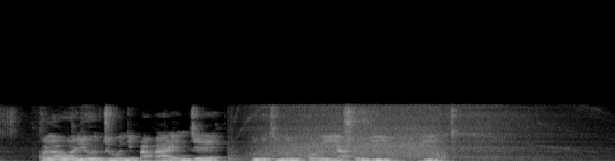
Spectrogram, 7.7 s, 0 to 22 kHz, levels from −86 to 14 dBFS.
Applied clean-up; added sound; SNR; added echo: none; Domestic sounds, home sounds; 16 dB; reverberation time 0.3 s.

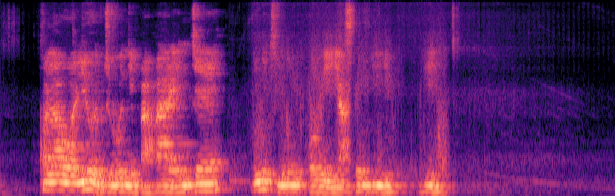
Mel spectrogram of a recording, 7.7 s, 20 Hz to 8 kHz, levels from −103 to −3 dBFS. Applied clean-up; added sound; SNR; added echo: neural separator model SepFormer DNS4.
